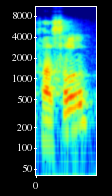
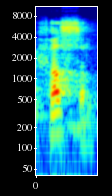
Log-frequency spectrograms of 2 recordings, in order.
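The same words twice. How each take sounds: First: The final s and l are not both clear. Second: The s flows, then the l is clear. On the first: The speaker calls it wrong. "Bukan fasl" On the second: The speaker calls it right. "tapi fasl, lamnya juga jelas, shotnya juga jelas"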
